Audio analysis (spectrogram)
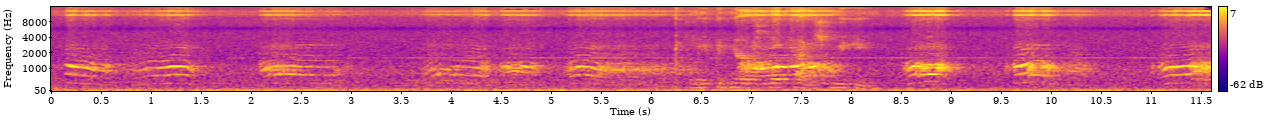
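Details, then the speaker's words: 2002 Toyota Camry, key on, engine not started, during power steering fluid change: short high squeaks about once a second as the wheel is swung back and forth, still squeaking; owner attributes squeak to the steering wheel, not confirmed. "I'm going to stop there so it still kind of squeaked"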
